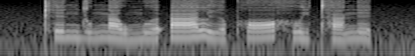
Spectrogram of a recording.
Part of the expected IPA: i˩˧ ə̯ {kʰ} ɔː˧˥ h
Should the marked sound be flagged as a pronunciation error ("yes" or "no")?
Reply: yes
